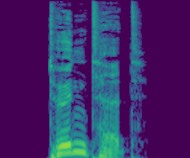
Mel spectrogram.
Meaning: inflection of tönen: 1. second-person plural preterite 2. second-person plural subjunctive II
- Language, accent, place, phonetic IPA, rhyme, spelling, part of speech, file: German, Germany, Berlin, [ˈtøːntət], -øːntət, töntet, verb, De-töntet.ogg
